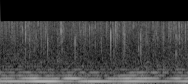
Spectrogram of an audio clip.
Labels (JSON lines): {"label": "biophony, midshipman", "recorder": "SoundTrap 500"}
